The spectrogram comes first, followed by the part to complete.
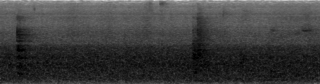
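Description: Quiet room tone: a steady faint hiss with two brief soft noises, one just after the start and one about two and a half seconds in.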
